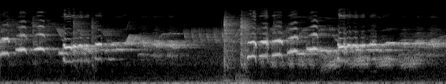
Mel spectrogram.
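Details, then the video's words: Stimulated white-rumped shama, its tail flicking, singing hard as it is trained for fighting; rapid run of whistled notes, a harsh burst midway, then rich warbling phrases. "Kích Chòe lửa Lên Lửa, hót nhiều,chòe lửa đánh đuôi kích đấu .luyện chòe lửa hót nhiều giọng"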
